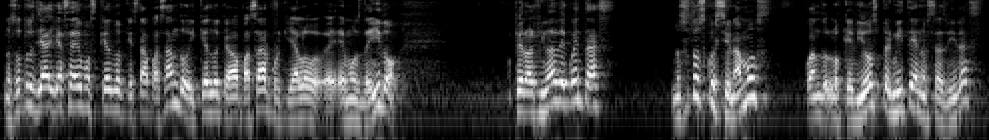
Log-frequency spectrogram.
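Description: A male pastor with a somewhat high voice gives a lively, conversational sermon. He speaks straight to the congregation and asks them rhetorical questions. Now and then he slips into the voices of people who complain. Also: brisk, husky.

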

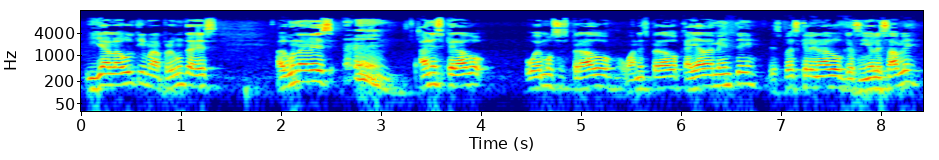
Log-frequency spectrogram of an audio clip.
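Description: A man's voice: a little high, a little fast, darkish tone. A man preaching an informal sermon, talking conversationally, asking his listeners questions, stumbling and restarting, and tossing in English exclamations. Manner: conversational, addresses listeners as brothers, asks questions.

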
